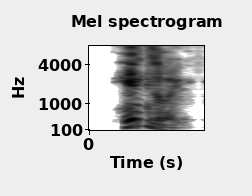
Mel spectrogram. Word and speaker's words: Hindley: Or is Jai – is it Hindy? No, I said it right. Hindley, Jai Hindley.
